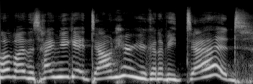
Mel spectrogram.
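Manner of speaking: calling out loudly. Teasing an old man upstairs, yelling back up the stairs. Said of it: "yell back up".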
